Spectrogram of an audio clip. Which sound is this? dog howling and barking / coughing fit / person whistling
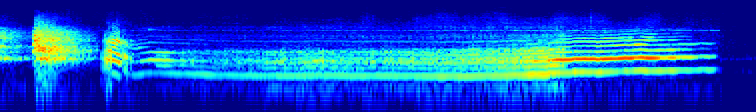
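dog howling and barking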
